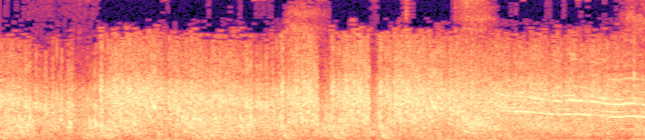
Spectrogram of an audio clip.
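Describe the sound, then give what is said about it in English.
A dense burst of gunfire, a loud, continuous crackling roar with a couple of sharper shots standing out partway through. No one speaks over it. “magic guns have saved Tex again.”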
